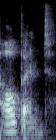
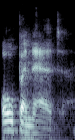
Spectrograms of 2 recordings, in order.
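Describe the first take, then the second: First: The ending is only a soft final consonant. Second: The ending is a separate, strong 'ed' syllable. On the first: The speaker calls it right. "I never say ed" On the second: The speaker calls it wrong. "Open ed sounds much stronger"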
